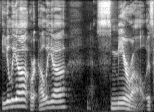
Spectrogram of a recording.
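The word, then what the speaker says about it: Cmiral: I don't know if it's Elia or Elia smiro is how it's pronounced but it's spelled in a really weird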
